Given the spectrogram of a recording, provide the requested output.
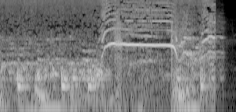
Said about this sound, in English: She always screamed like she was upset.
